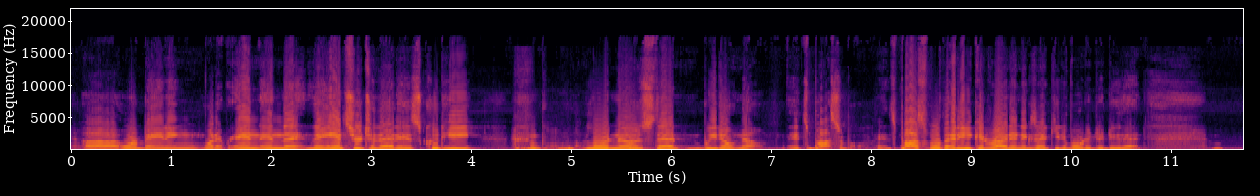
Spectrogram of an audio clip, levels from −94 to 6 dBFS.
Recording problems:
distortion; heavy; 7 dB below the speech

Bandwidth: 17.5 kHz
